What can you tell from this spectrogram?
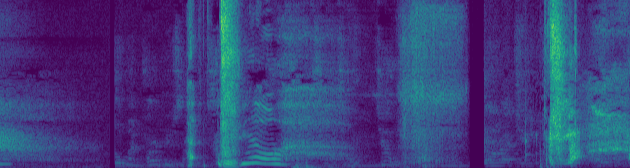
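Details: Two sharp, explosive sneezes, each with a quick in-breath before it, against faint room noise and talk; sneezing, from a short sneezing compilation.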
